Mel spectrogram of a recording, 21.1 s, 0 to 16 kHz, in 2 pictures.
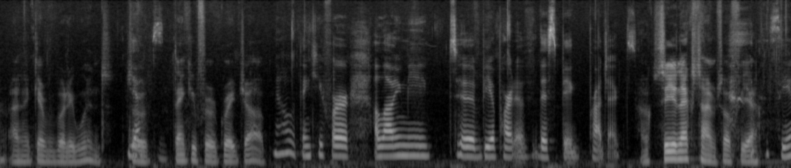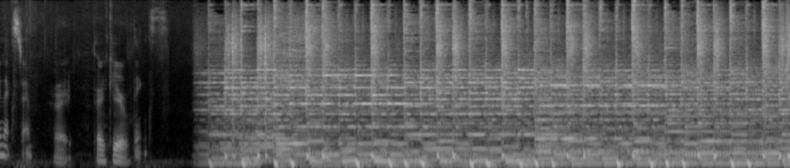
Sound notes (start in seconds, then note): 9.6 laughs; 13.2 upbeat pop music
